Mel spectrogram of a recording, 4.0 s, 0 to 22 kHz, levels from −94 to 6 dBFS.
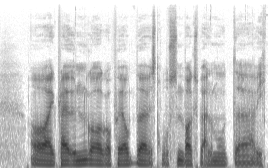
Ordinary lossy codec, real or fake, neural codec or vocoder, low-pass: none; real; none; 19.8 kHz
